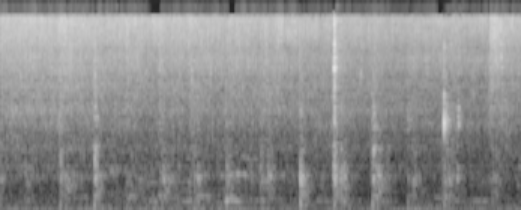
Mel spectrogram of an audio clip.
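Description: Carrot and potato pieces fry in oil with a continuous sizzle, broken by frequent knocks and scrapes of a spatula being stirred against the pan.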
